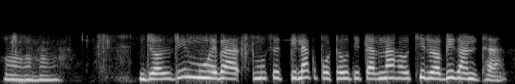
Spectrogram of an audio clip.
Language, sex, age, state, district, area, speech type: Odia, female, 18-30, Odisha, Rayagada, rural, conversation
